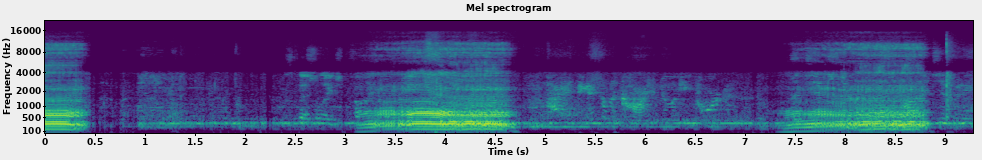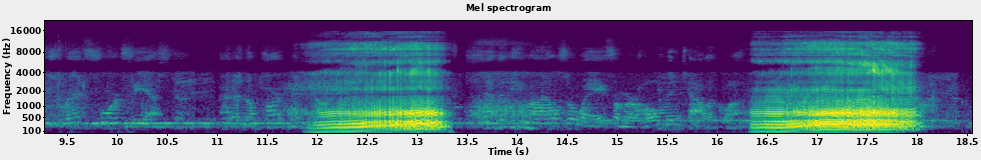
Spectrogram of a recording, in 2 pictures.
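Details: Loud, harsh snores about every four to five seconds, roughly 13 a minute, steady tone, faint background music; snoring, after which the sleeper was woken to turn on his side and went straight into a seizure.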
